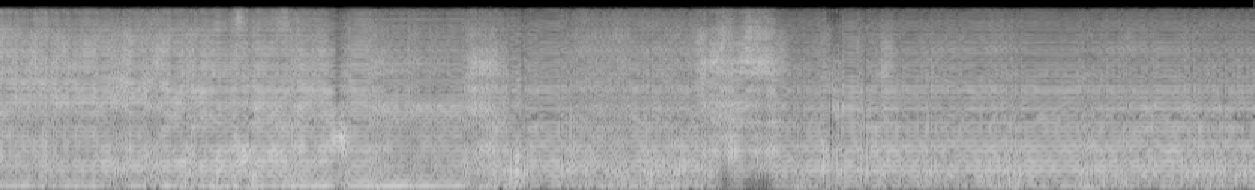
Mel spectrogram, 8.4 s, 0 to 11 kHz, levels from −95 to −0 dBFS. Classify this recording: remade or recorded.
remade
